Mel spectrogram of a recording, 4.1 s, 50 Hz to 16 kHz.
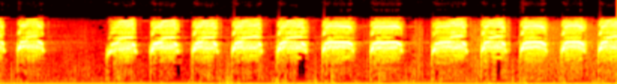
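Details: Hungry osprey chick at Loch Garten on 14 August, early morning, screeching: harsh, ringing notes repeated about three to four times a second in a steady run after a short opening call, with faint background noise.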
